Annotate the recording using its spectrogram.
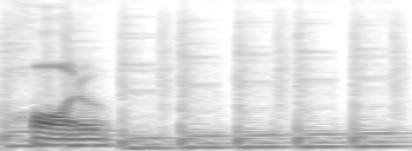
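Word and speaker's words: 彫る: Uh then here it says uh usually okay simply as horu because technically there's also another uh pronunciation but hor is the usual one for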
